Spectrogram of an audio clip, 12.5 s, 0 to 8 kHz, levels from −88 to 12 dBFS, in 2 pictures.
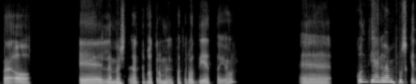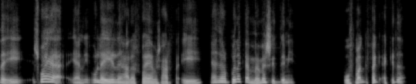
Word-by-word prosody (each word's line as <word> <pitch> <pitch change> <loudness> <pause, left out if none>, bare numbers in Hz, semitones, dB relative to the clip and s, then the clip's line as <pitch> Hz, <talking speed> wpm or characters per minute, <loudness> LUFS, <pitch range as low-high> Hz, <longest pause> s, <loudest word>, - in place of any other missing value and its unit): فآه 125 -2 +4 0.8
آآ، 115 -1 +5
لمّا 110 0 +1
اشتغلت 115 +5 -2
فترة 130 0 0
من 110 -2 -1
الفترات 110 +2 -2
ديّة 120 +1 +1
طيار 105 - -4 1.0
آآ، 115 -1 -1 0.4
كنت 225 +1 0
يعني 215 -1 +3
باعمل 200 -2 +3
فلوس 185 +2 0
كده 165 -3 +1
إيه 145 +2 -2
شويّة 235 +8 +3
يعني 145 -1 -5
قليلة 145 -4 +3
على 110 -6 0
شويّة 125 +1 +2
مش 110 -1 -3
عارفة 120 +2 -4
إيه 125 +4 -2
يعني 175 +1 +1
ربنا 225 +7 +3
كان 140 - +1
ممشّي 170 -8 +3
الدنيا، 100 -4 -5 0.8
وفج 150 - +1
فجأة 170 +4 0
كده 135 -10 -5
130 Hz, 155 wpm, -24 LUFS, 115-175 Hz, 1.0 s, آآ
